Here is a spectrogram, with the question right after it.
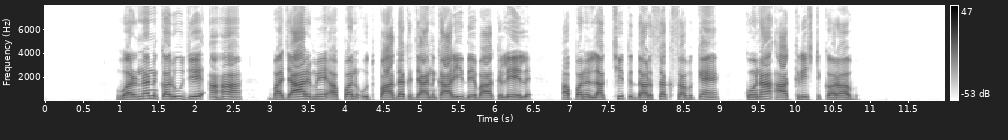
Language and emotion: Maithili, neutral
